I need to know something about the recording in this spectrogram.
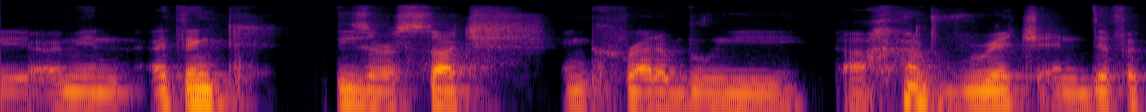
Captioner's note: chuckles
